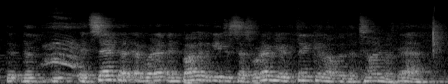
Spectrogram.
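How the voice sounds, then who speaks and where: A man's voice: fairly high pitch, fast, noisy background. An Irish man giving a rambling, conversational Sunday talk at a temple, repeating words as he goes. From Ireland. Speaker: temple speaker. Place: temple hall. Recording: very echoey room.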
